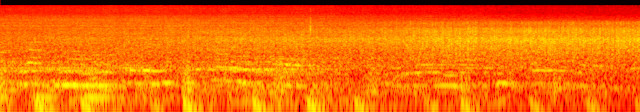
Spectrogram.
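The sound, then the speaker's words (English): Steady rain hisses continuously at moderate loudness, with a low rumble and a faint murmur of indistinct voices beneath it, at Wakarusa on its first day. “Fitting that you have rain ending this audio montage from the first day of Wakarusa.”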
